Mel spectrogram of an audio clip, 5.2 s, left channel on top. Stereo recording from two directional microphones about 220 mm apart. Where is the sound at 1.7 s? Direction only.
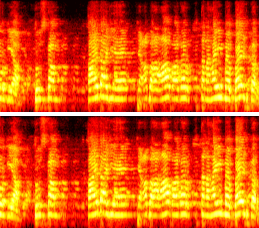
20° right (ahead or behind).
